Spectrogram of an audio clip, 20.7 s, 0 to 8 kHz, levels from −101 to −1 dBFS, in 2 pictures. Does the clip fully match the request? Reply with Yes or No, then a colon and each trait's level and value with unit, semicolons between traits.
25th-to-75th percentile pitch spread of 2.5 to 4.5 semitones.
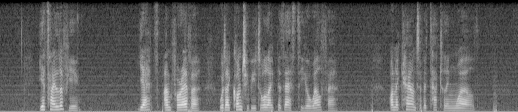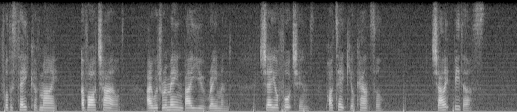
Yes: average, 3.1 semitones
